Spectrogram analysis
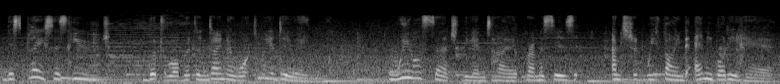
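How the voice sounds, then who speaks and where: A confident female police officer played by an actress speaks firmly at a medium pitch. She is businesslike and no-nonsense, with very loud music behind her in an audio drama. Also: moderate pace, natural voice. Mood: firm, reassuring.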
